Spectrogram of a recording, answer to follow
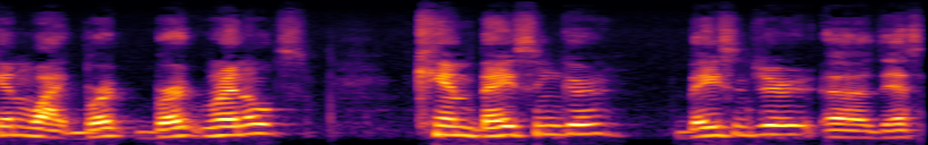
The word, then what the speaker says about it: Basinger: Burt Reynolds, Kim Basinger, that's how you pronounce it.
